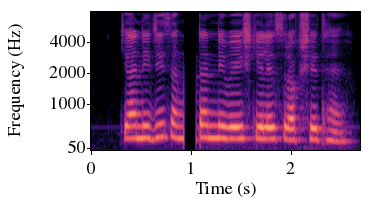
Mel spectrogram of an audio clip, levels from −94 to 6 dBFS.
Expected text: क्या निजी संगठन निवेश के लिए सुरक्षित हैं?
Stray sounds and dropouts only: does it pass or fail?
fail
